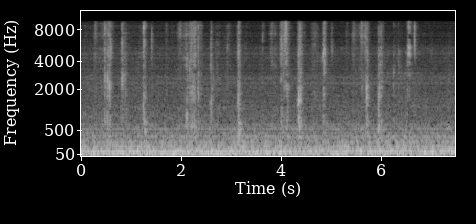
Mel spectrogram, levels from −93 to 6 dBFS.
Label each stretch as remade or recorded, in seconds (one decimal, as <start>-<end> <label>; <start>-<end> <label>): 0.0-7.5 remade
